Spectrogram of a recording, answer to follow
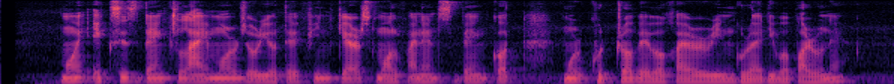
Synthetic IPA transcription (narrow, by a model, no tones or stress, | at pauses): mojʔɛksisbɛŋklajmɔɹzoɹijɔtɛpʰinkeaɹsmɔlpʰajnɛnsbɛŋkɔt̚ | mʊɹkʰudɹɔbɛbɔxajɔɹːinɡuɹajdibɔpaɹʊ̃nɛ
